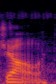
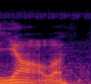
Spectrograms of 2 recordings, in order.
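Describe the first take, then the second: First: The name begins with a J sound. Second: The name begins with a Y sound. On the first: The speaker calls it wrong. "a lot of people will see this brand and pronounce it as Jawa" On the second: The speaker calls it right. "the letter J is pronounced Y"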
